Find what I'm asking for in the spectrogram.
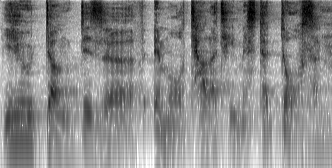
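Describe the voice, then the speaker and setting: An actor playing a grave, morally stern gentleman doctor with a formal, cutting manner in a video game. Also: deep voice, sing-song, normal speed, long reverb tail, over music. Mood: stern contempt. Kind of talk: dramatic video game acting.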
